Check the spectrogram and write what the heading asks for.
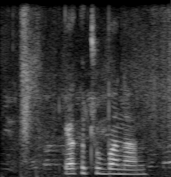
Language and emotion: Russian, neutral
